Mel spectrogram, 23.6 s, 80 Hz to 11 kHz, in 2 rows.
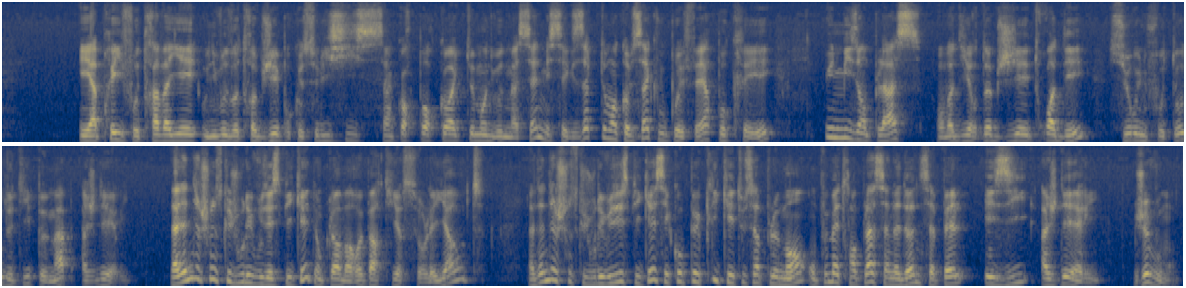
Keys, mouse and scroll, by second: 0.7-1.1 scroll up 2, 1.9 scroll down 1, 15.9 click, 17.4-20.5 middle drag.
